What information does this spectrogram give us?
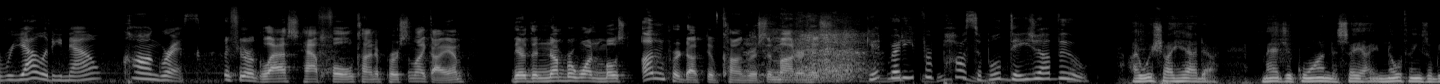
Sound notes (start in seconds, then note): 7.3 laughter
